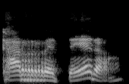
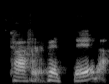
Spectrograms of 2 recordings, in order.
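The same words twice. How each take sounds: First: Carretera with a long rolled R; trilled double R. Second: Carretera with the R at the back of the mouth; velarized double R. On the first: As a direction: roll the double R in carretera, drawn out. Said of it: "So instead of". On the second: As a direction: swap the trill in carretera for a throaty back R. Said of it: "that's called a velarization". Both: Shown as a demonstration.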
